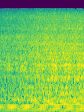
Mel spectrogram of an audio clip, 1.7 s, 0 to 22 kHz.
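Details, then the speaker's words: 2004 Pontiac Vibe, four-cylinder, four-speed automatic, idling after a January cold start: steady idle under a loud, hissy, raspy puffing from a known exhaust leak; the engine otherwise runs well. "It is loud a little bit. Not a bad car at all."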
